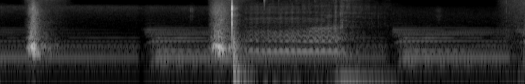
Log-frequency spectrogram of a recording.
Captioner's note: whoosh; cat purrs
